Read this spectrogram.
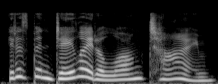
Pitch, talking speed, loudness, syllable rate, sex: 255 Hz, 195 wpm, -17 LUFS, 4.0 syllables/s, female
